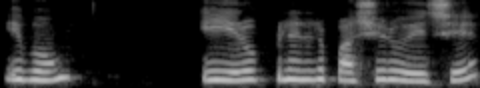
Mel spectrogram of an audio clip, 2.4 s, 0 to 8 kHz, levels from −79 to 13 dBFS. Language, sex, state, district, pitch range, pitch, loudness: Bengali, female, West Bengal, Jalpaiguri, 290-320 Hz, 300 Hz, -17 LUFS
